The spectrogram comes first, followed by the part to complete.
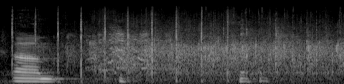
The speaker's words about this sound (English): you should see how the sermon goes before you clap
